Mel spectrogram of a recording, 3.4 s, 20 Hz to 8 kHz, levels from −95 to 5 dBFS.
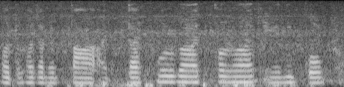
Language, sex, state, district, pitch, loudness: Chakma, female, Tripura, Unakoti, 175 Hz, -17 LUFS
